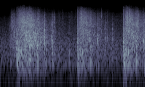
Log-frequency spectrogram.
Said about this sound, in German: Woher kommen diese Schüsse?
